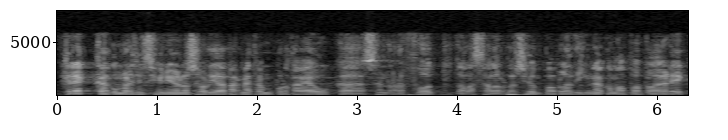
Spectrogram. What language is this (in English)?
Catalan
